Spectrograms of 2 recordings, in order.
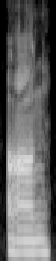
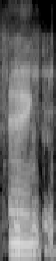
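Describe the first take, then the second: First: The vowel sounds like the o in song. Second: The vowel sounds like the a in cat. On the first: The speaker calls it wrong. "not Ong" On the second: The speaker calls it right. "it's Aang"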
